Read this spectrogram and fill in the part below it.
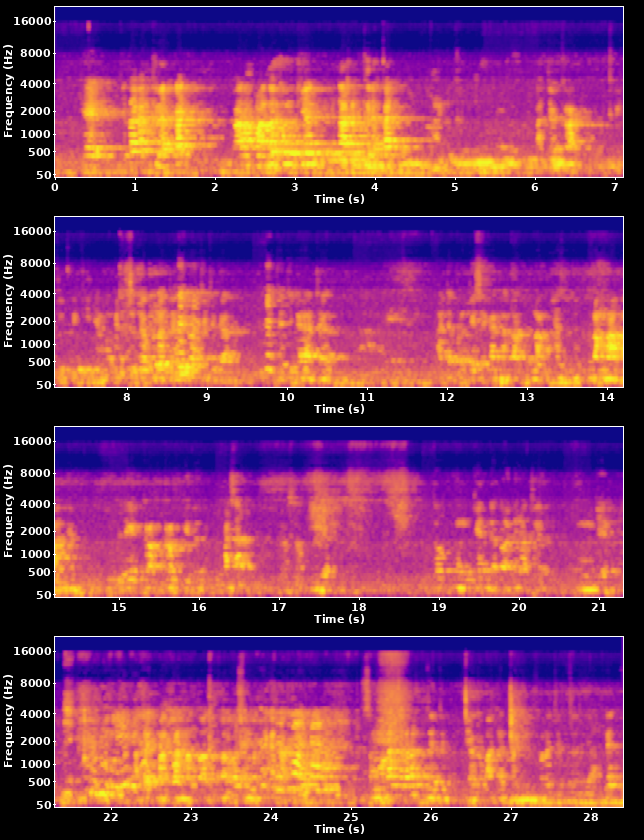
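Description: A young man talks calmly and explains nearby, in a room with some echo.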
